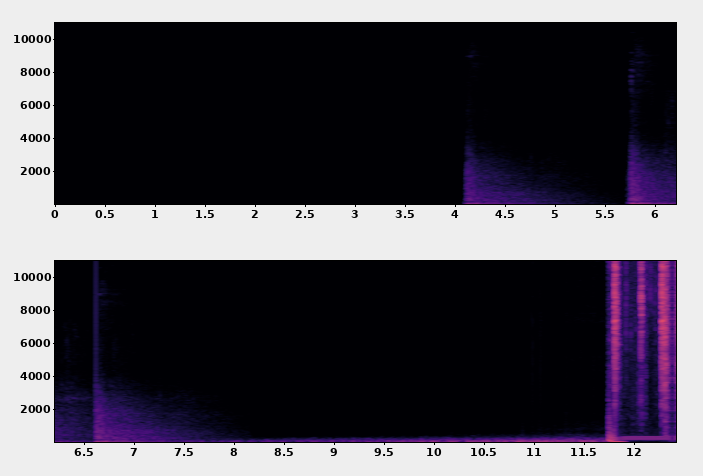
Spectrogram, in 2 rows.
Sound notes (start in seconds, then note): 4.1 loud bangs for footsteps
